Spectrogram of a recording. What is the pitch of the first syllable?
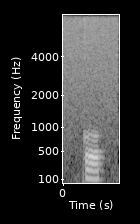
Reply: high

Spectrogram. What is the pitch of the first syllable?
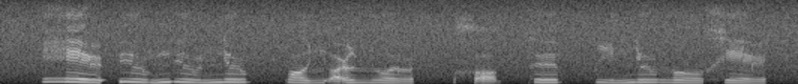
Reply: falling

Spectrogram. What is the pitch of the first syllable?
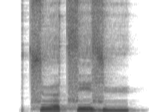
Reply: high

